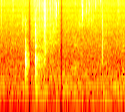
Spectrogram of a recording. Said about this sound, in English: Make sure to cut it into small bricks.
